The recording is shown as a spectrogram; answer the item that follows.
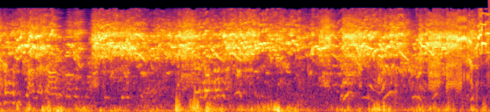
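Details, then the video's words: Rainbow lorikeets at feeding time in a caravan and bungalow park at Burrill Lake on the South Coast of Australia; a dense, continuous chorus of shrill screeching and squawking from many birds, with low thumps and bumps underneath. "Rainbow lorikeets at Burrill Lake"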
